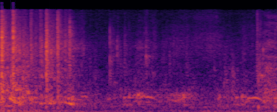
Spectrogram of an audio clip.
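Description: White Istanbul pigeons coo close by, fresh from an opened box, giving a run of soft, low, repeated rolling calls with no voices over them.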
